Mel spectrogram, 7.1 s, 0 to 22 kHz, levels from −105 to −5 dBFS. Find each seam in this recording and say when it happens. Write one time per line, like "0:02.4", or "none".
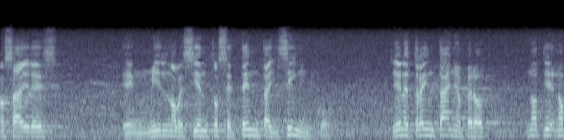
none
